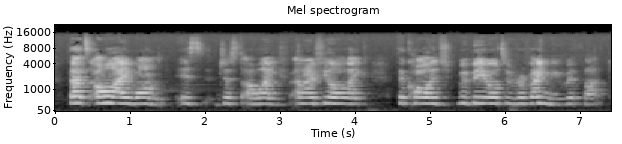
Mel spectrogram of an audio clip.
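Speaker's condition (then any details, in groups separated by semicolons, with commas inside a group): Cerebral palsy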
